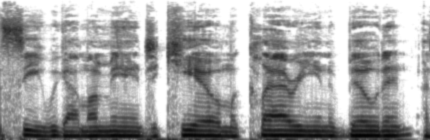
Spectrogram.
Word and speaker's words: Jakeel McClary: In the building tonight in the hot seat, we got my man JAKEEL, Mcclary in the building.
